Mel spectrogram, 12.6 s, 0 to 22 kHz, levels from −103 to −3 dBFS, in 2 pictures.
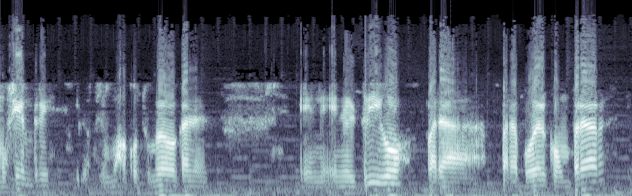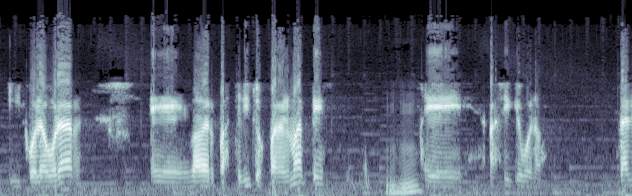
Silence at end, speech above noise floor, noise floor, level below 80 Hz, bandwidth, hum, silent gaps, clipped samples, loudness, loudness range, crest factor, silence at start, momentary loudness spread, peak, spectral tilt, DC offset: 0 s; 31 dB; -43 dBFS; -42 dBFS; 17.5 kHz; none; none; 0.1%; -11 LUFS; 4 LU; 14 dB; 0 s; 19 LU; 0 dBFS; -2 dB/octave; under 0.1%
